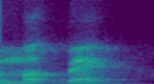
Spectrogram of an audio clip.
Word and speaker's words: mukbang: He's like, will you guys do a mukbang? Mukbang. I feel like I'm saying it wrong. Mukbang.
